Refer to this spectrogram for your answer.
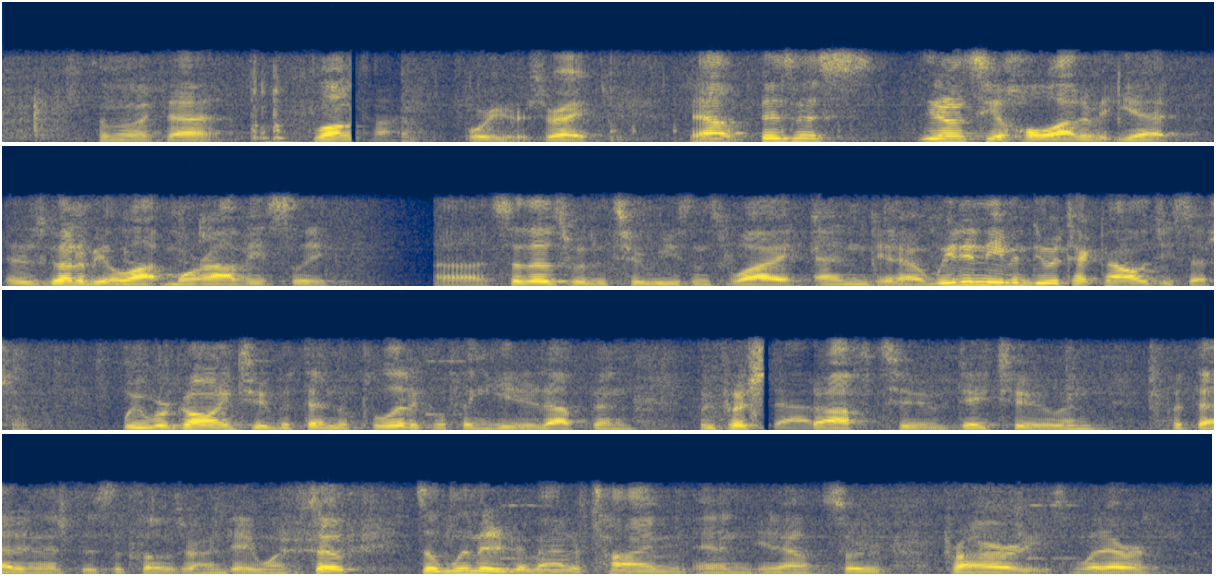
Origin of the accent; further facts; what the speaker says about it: New York, United States; And I'm from New York, and I'm a Mets fan, and if you don't like it, you know, whatever.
